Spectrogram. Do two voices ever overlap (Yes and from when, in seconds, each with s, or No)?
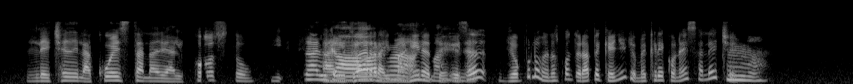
Yes, from 3.0 s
